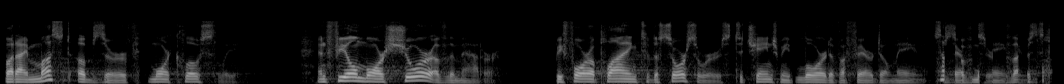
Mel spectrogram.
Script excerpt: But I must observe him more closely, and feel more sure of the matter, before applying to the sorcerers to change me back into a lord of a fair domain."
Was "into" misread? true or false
true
